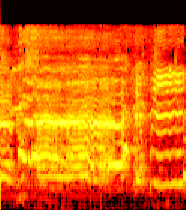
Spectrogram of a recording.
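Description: A woman screaming in a long, high-pitched wail, with a brief break just after the start and the scream trailing off near the end.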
